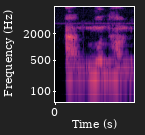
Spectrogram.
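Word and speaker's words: 문헌: actually rose, because we also use the word wenshan, that is munhon in Korean pronunciation, but it only refers to documents and publication, usually in library.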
